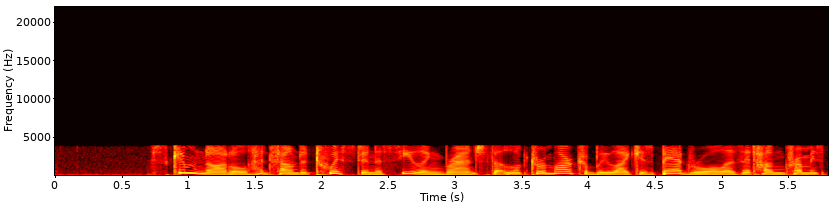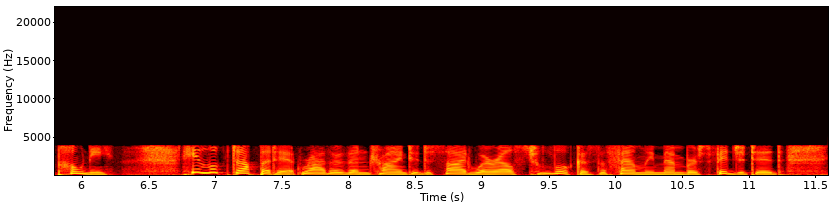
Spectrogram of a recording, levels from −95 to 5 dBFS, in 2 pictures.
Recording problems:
high frequencies cut off; severe; nothing above 4 kHz
squashed, flat; heavily

